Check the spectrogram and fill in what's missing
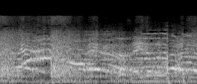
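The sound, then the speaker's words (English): Two sharp gunshots crack out about a second apart in the radio crime drama Stand By for Crime, heard amid a busy backdrop of excited voices talking over one another. “Don't shoot again, senor.”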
